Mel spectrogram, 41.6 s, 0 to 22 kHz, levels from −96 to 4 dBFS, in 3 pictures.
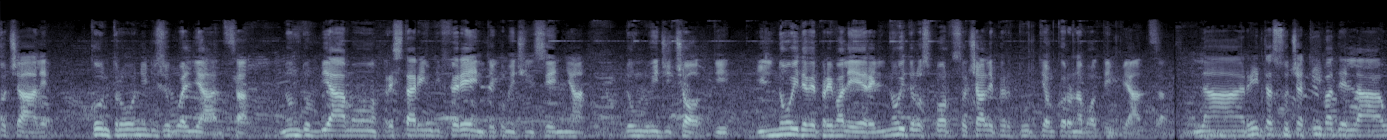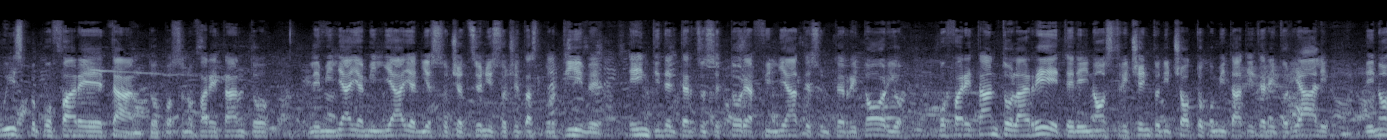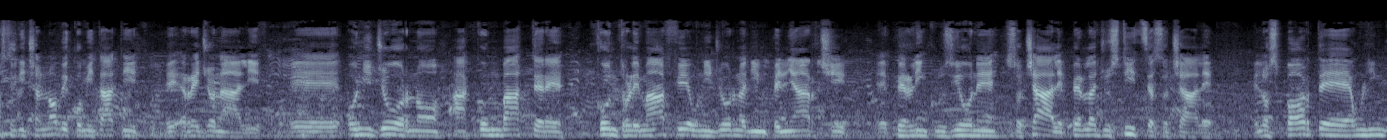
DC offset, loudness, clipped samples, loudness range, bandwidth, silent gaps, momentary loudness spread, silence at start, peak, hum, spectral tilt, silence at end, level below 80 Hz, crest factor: under 0.1%; -27 LUFS; under 0.1%; 3 LU; 12.5 kHz; none; 9 LU; 0 s; -8 dBFS; none; -4 dB/octave; 0 s; -68 dBFS; 20 dB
